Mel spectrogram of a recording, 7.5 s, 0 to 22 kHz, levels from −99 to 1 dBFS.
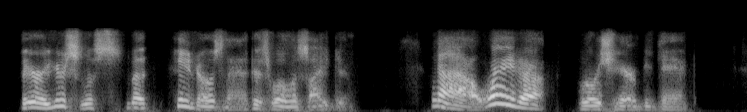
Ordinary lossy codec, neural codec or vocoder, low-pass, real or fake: Opus, 24 kbps; codec, 16 kHz, 1 kbps, FreqCodec, smaller model; 7.2 kHz; fake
